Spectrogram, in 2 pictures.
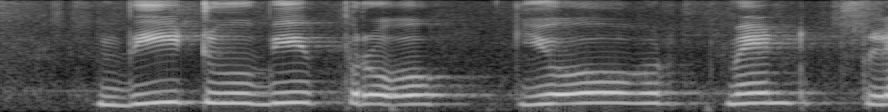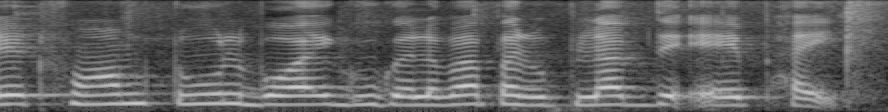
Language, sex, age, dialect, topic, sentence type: Magahi, female, 31-35, Western, agriculture, statement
